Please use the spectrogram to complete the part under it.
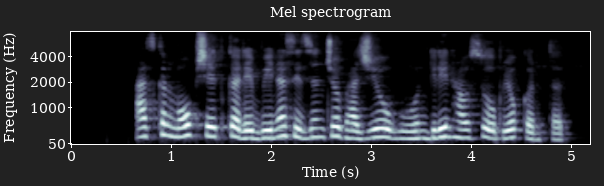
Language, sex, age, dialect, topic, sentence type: Marathi, female, 18-24, Southern Konkan, agriculture, statement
